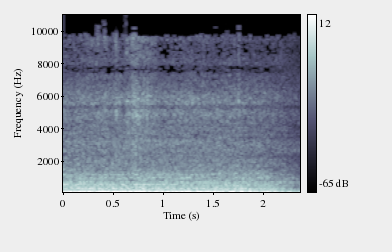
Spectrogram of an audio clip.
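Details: 6.7 Powerstroke diesel after complete CP4 fuel system replacement, low fuel in tank, driven about 20 minutes, full-throttle quarter-mile test: deep even roar with steady pull and no misses, knocks or stumbles; running healthy.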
